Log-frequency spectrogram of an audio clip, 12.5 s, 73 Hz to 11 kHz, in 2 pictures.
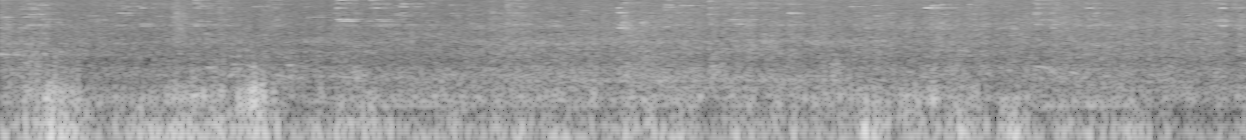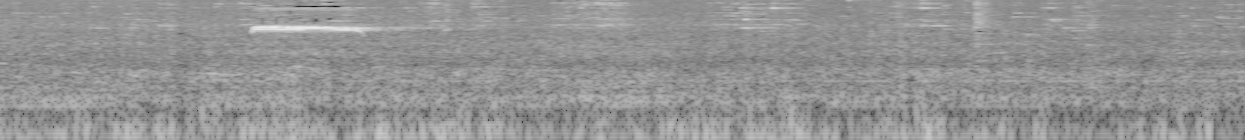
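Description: Special express train 31 rumbling low as it pulls away down the line, the sound slowly fading. A brief high chirp comes about seven and a half seconds in.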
